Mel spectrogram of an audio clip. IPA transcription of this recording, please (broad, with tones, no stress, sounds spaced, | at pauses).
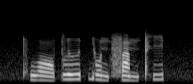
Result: kʰ w ɔː˩˦ p l ɯː˦˥ t̚ j o˨˩ n f a˨˩ m tʰ i˦˥ t̚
